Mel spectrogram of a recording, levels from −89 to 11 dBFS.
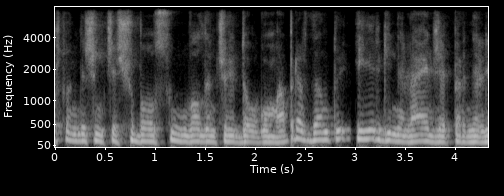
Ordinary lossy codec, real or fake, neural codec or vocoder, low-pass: Opus, 64 kbps; fake; codec, 24 kHz, 6 kbps, HILCodec; 7.2 kHz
